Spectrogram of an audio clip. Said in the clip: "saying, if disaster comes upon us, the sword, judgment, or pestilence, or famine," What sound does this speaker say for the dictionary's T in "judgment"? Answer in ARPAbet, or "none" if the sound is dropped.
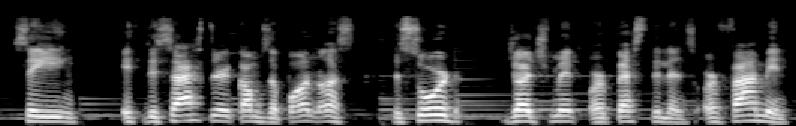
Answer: T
